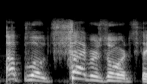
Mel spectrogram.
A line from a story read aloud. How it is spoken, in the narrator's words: they shout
